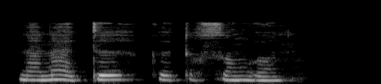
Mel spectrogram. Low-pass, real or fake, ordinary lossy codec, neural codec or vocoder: 7.2 kHz; real; AAC, 32 kbps; none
